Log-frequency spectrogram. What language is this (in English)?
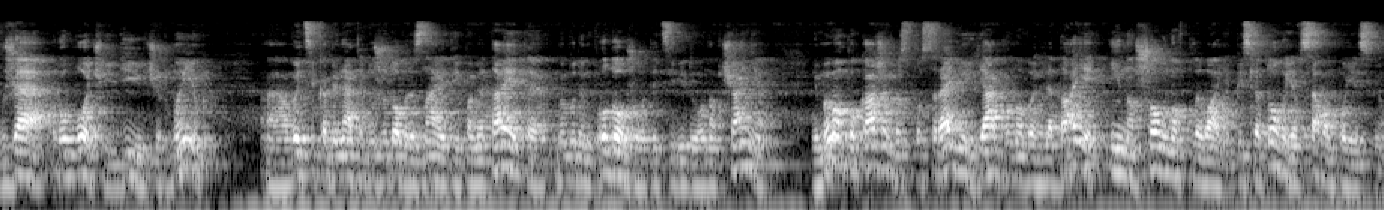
Ukrainian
